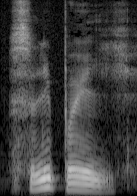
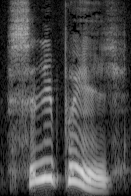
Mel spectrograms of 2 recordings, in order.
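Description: First: Said in the usual way. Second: Сліпий lifted high then falling; rising emphasis. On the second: A narrator's reading. Narrator echoing the word, higher and stressed. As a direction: throw сліпий up high and let it fall.

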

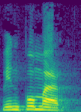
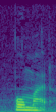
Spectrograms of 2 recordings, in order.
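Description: First: Loud, emphatic outburst; exclaiming. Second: Cold. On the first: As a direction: blurt it out loudly. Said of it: "вигукнув священик". (гучний вигук) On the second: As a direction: say it coldly, without outcry. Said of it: "промовила вона, все ще холодна". (холодно й стримано) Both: A narrator's reading.

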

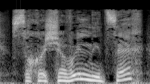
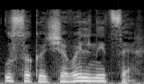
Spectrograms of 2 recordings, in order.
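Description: First: Higher, rising startled question; shocked echo. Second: Said in the usual way. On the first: A narrator's reading. Mother recoils at the juicing room, shocked echo. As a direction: echo “Сокочавильний цех” in alarm, tune rising. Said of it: "сахнулася пані Борегерд". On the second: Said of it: "звелів він їм".

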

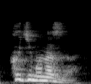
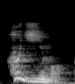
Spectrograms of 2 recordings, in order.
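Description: First: Голосніше, вище, наполегливо; рішуче кличе назад; рішучий заклик. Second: Said in the usual way. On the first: A narrator's reading. Стьопка наполягає повернутися. (Стьопка голосно, рішуче кличе друга назад) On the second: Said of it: "промовив Стьопка".

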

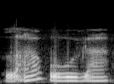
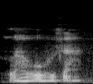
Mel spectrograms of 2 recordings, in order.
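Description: First: Resounding but restrained call; loud voice. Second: Very soft, low whisper. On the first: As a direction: repeat it out loud in a full voice. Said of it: "повторює він гучним голосом". (гучним голосом, стримано) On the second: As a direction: whisper it with the lips alone. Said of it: "шепоче він самими губами". (шепіт самими губами) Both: A narrator's reading.

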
